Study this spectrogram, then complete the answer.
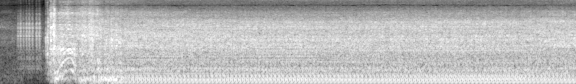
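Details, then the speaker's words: Mower after deck repaired with sheet steel, blades sharpened and new clutch fitted: engine fires after a brief crank and settles into a steady, even run with no knocks or misses; working as it should. "And now the machine is working again as it should be."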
